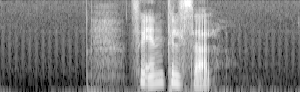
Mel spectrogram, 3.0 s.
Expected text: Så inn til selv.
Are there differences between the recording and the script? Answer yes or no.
no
